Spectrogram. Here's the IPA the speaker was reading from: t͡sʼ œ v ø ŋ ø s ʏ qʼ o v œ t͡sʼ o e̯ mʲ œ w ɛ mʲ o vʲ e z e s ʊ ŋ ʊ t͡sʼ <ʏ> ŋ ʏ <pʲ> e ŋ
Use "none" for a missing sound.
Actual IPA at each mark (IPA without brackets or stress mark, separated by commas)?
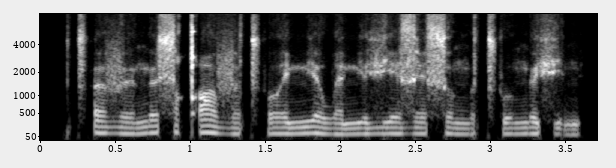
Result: u, fʲ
